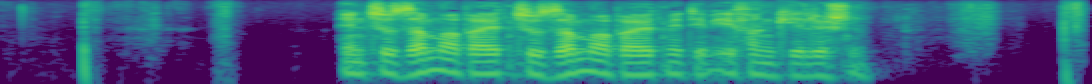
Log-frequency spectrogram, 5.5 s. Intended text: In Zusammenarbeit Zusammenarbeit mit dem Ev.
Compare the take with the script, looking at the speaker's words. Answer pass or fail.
pass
